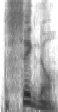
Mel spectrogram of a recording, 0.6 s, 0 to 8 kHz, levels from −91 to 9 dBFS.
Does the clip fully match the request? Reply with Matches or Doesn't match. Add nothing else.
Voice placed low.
Matches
